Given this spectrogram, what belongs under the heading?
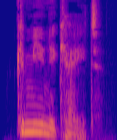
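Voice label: "communicate", British English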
